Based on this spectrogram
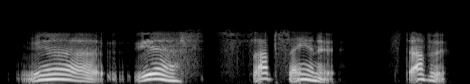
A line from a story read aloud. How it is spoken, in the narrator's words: McGee groaned and then said in a mumbling voice with almost exaggerated torpidity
